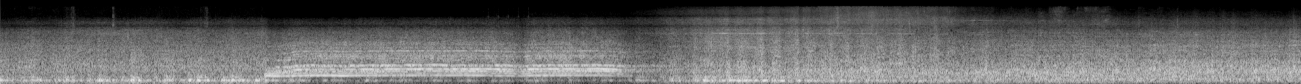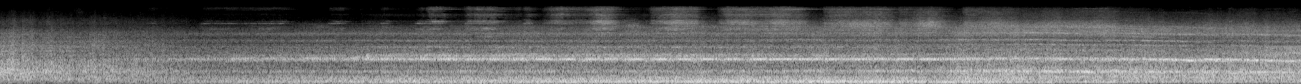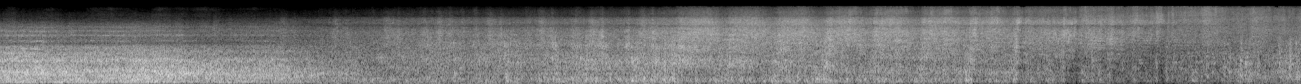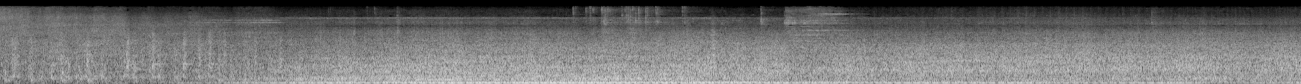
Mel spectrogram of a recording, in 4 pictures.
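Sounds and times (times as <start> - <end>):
steam locomotive passing: 0.0 - 52.0
train wheels squealing: 6.4 - 9.6, 14.4 - 27.7, 29.8 - 42.0, 46.8 - 47.8
steam hissing: 28.8 - 44.2.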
